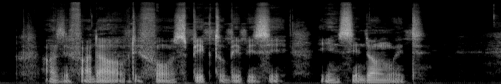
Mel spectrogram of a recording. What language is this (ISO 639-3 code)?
pcm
